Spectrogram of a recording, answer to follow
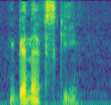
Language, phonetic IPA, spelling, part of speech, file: Polish, [ɡɛ̃ˈnɛfsʲci], genewski, adjective, Pl-genewski.ogg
